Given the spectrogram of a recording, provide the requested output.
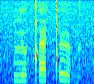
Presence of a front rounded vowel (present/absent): present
